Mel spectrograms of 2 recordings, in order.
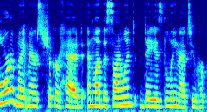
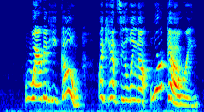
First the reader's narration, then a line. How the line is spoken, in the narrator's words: Amelia cried out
